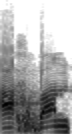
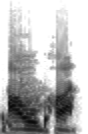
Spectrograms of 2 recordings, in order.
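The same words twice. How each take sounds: First: The h sound is pronounced before the b. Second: The h sound is silent; the b is aspirated.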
